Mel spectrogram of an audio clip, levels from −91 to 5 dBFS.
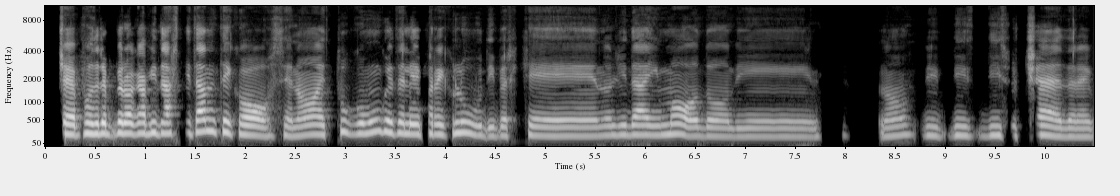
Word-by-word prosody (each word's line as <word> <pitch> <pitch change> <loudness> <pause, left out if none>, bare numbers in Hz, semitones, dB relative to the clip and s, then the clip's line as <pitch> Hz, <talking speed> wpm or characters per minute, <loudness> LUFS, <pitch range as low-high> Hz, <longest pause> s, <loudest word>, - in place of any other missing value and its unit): Cioè 195 -3 +7
potrebbero 210 +1 +5
capitarti 210 0 +2
tante 240 0 +4
cose, 175 -4 +2
no, 180 +4 0
e 190 0 -3
tu 235 +3 -4
comunque 225 +4 +1
te 215 0 0
le 200 -1 +2
precludi 195 -4 -1
perché 165 -1 -3
non 175 +1 -5
gli 185 +1 -4
dai 185 -1 0
modo 165 -5 -1
di, 150 -1 -9 0.6
no, 175 +4 -8
di 165 -2 -10
di 175 -2 -8
di 170 +2 -8
succedere 160 -3 -3
180 Hz, 130 wpm, -19 LUFS, 165-205 Hz, 0.6 s, Cioè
